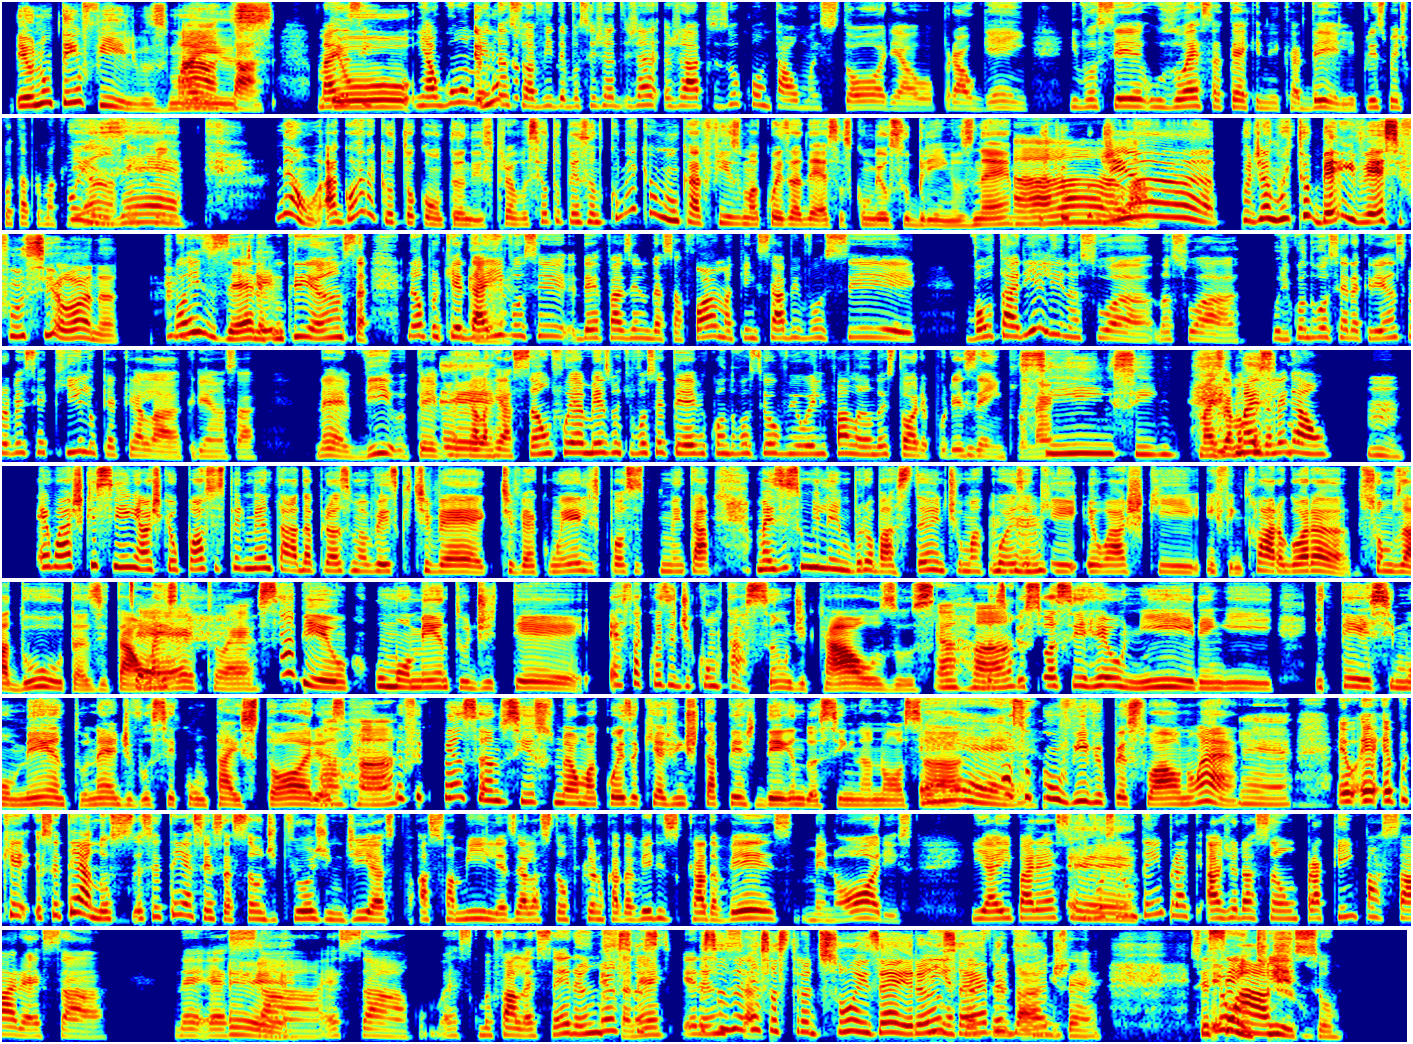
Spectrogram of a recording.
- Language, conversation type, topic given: Portuguese, podcast, Você se lembra de alguma história que seus avós sempre contavam?
- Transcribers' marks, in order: tapping; other background noise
